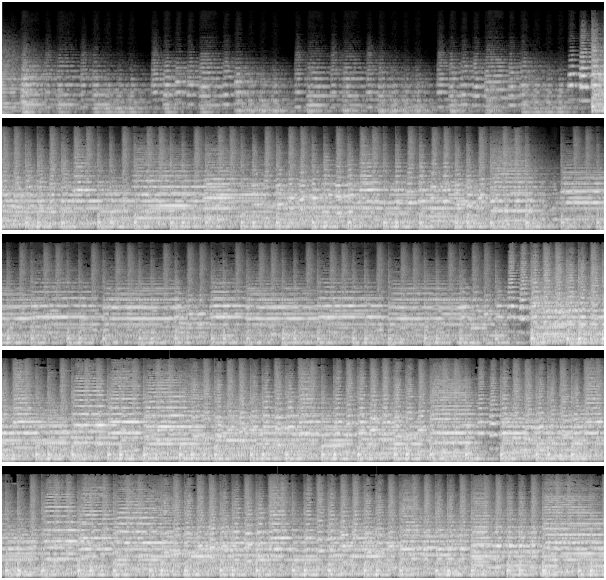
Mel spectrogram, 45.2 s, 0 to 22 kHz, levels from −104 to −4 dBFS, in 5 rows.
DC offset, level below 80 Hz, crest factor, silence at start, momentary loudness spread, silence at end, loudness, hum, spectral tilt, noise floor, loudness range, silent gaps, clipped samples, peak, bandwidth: under 0.1%; -46 dBFS; 16 dB; 0 s; 20 LU; 0 s; -14 LUFS; none; -4 dB/octave; -36 dBFS; 20 LU; none; under 0.1%; 0 dBFS; 16 kHz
